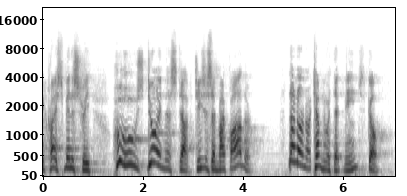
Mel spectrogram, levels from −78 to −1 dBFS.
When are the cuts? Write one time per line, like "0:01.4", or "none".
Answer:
0:05.4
